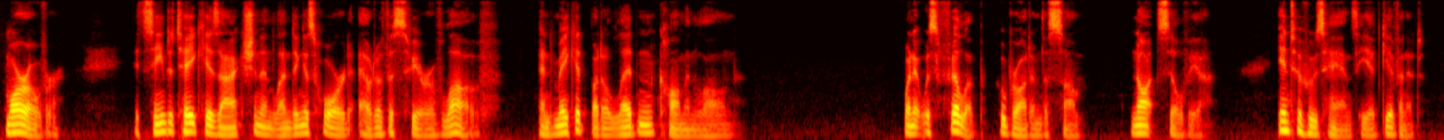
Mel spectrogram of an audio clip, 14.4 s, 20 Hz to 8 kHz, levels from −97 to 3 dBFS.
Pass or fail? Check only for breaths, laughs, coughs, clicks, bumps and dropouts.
pass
